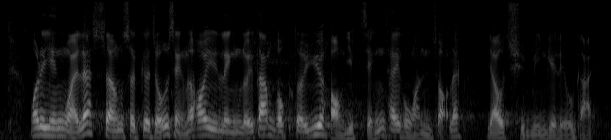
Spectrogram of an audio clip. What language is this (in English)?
Cantonese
